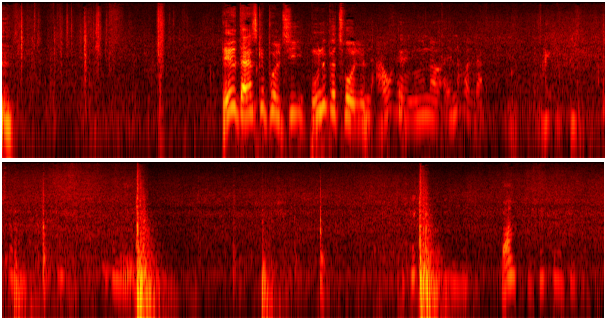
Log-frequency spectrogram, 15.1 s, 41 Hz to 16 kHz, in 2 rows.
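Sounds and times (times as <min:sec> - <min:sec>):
thumps and knocks inside a car: 0:07.5 - 0:08.2, 0:09.2 - 0:09.7, 0:10.4 - 0:11.7, 0:12.7 - 0:13.2.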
